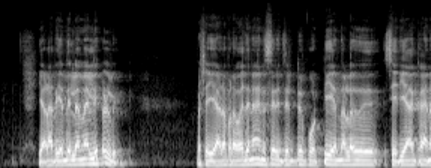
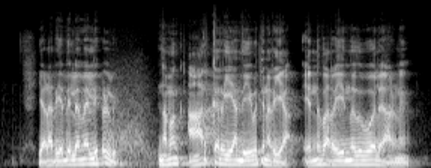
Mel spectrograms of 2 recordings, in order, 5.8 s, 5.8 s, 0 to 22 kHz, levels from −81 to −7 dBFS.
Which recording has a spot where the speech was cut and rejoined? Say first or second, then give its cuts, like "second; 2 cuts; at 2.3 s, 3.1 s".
second; 1 cut; at 2.0 s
